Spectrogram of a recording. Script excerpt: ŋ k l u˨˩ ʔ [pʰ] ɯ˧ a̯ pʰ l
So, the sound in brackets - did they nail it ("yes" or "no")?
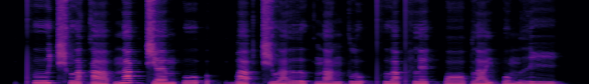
yes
